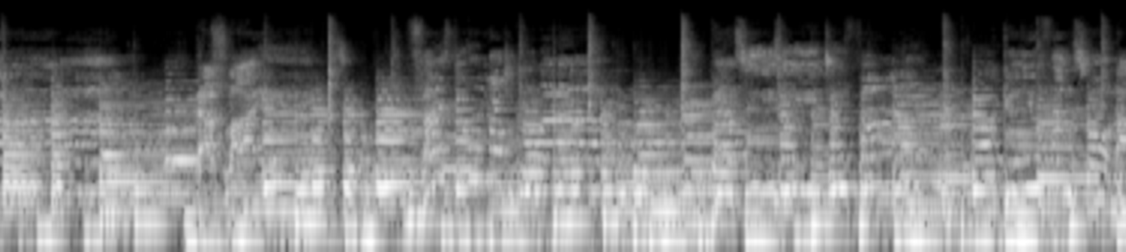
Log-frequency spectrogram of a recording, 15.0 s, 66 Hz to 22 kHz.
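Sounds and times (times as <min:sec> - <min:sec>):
piano chords: 0:00.0 - 0:15.0
plucked double bass: 0:00.0 - 0:15.0.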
